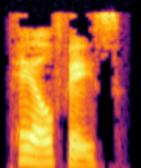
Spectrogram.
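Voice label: "pale face", British English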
